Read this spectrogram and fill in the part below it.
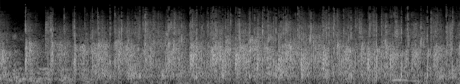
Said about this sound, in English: So with that, now you can applaud.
